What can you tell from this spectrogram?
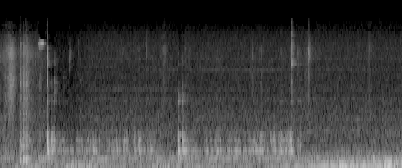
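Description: A few light clicks as split plastic wire wrap is handled, then a steady hum in two stretches, and a low rumble building near the end.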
